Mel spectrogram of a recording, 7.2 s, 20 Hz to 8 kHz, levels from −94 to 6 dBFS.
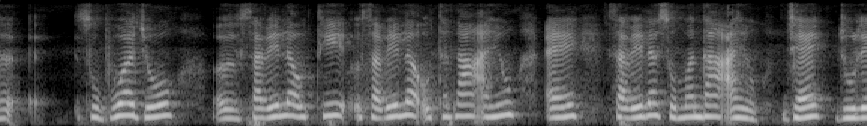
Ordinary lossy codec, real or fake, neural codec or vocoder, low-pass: AAC, 48 kbps; fake; vocoder, 22.05 kHz, 80 mel bands, WaveNeXt; 7.2 kHz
